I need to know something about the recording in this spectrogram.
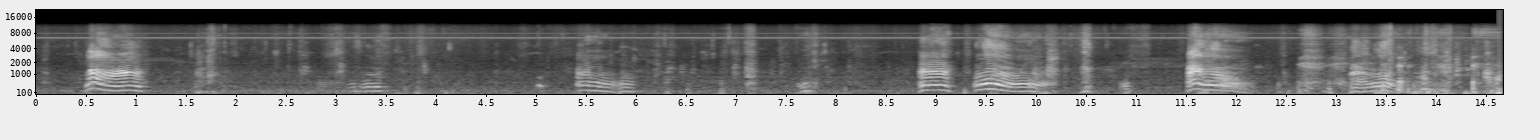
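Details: Puppy Poppy, eager to play, 21 April 2011; repeated wavering, sing-song whines and grumbling yelps come in bursts across the stretch, several in quick succession near the end, with a person's voice heard in between.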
